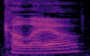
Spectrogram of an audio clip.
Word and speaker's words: Kaleo: I think Kaleo would be all right with us just shutting it off there. Is that how you pronounce it? Kaleo?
